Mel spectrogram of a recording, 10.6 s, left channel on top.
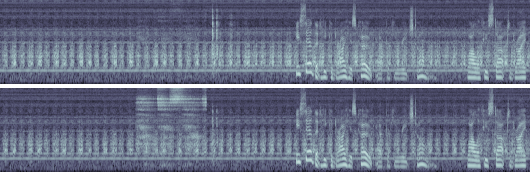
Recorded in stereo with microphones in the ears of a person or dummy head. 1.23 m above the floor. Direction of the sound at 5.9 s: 10° left (ahead or behind).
